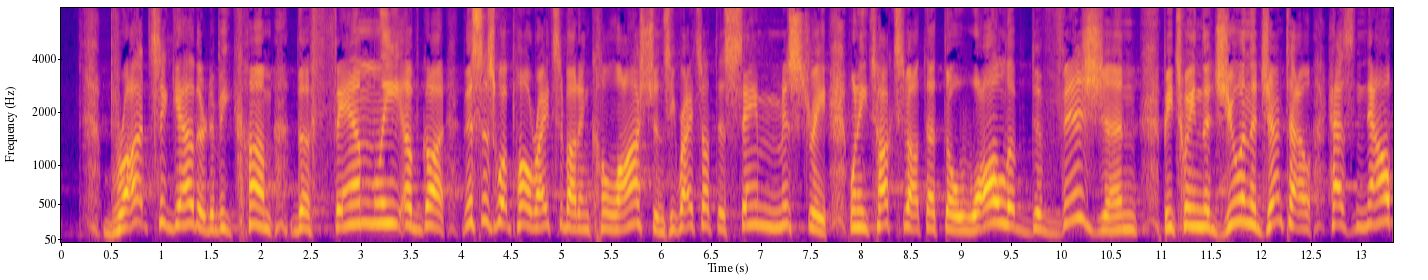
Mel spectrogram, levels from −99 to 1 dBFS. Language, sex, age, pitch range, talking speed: English, male, 50-69, 175-240 Hz, 175 wpm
